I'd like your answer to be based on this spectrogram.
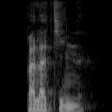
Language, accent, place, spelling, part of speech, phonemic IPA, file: French, France, Lyon, palatine, noun, /pa.la.tin/, LL-Q150 (fra)-palatine.wav
- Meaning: tippet, shoulder cape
